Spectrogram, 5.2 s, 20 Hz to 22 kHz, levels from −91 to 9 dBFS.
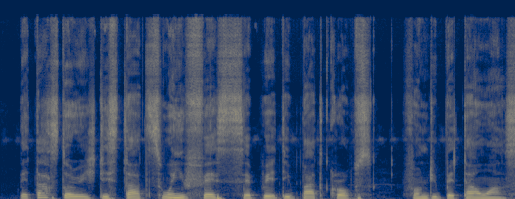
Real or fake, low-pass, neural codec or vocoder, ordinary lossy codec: fake; none; vocoder, 48 kHz, 128 mel bands, Vocos; none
